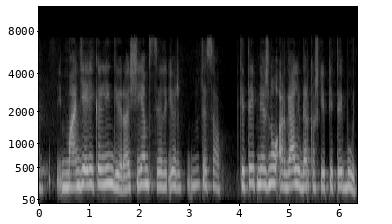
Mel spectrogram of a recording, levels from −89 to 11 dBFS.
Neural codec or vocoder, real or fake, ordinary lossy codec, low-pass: codec, 16 kHz, 0.9 kbps, LongCat-Audio-Codec; fake; MP3, 48 kbps; 7.2 kHz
